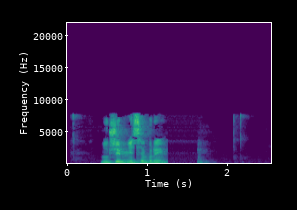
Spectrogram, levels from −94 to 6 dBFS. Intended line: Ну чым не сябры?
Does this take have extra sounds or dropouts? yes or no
no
